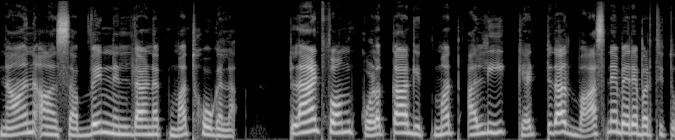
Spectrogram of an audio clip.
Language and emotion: Kannada, disgusted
